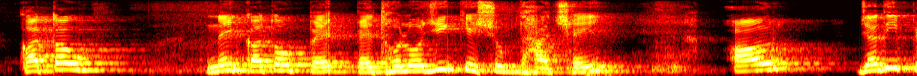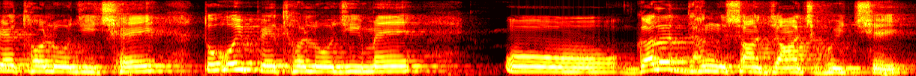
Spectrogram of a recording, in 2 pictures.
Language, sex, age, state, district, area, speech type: Maithili, male, 60+, Bihar, Saharsa, rural, spontaneous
